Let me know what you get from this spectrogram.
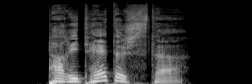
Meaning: inflection of paritätisch: 1. strong/mixed nominative masculine singular superlative degree 2. strong genitive/dative feminine singular superlative degree 3. strong genitive plural superlative degree
- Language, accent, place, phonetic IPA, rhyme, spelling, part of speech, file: German, Germany, Berlin, [paʁiˈtɛːtɪʃstɐ], -ɛːtɪʃstɐ, paritätischster, adjective, De-paritätischster.ogg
